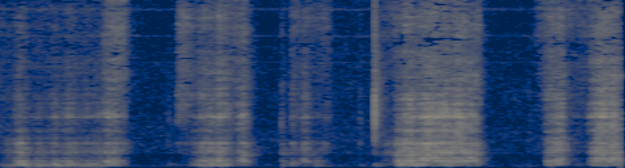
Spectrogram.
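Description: A wooden stick scratches the black wax coating of the waves at the bottom of a flat, thin scratch-art picture card lying on a table. The clip is a series of dry, raspy scratching strokes of uneven length, separated by short quiet pauses, with some brighter grainy detail over a mid-range body.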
